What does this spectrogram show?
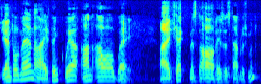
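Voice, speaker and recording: A man's voice: medium pitch, lively intonation, unhurried, over music, close to an everyday voice. An actor playing a wry, sardonic male scientist in a 1950s radio drama. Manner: dry, sardonic. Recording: dull old radio broadcast.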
